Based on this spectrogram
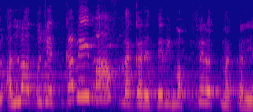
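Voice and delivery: high, emphatic cursing; retold curse. The wronged girl curses the shroud thief, imitated bitterly. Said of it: "اس نے بد دعا دی".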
